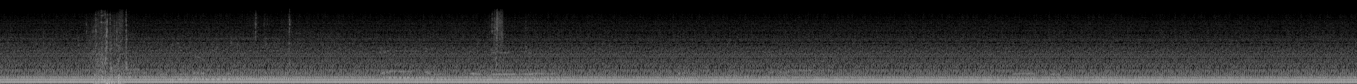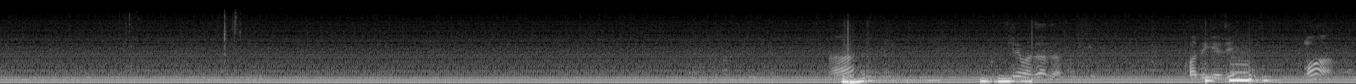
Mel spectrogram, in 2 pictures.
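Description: A vehicle engine drones steadily throughout.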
